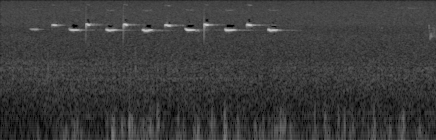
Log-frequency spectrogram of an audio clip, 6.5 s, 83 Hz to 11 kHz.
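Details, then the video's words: Tit singing on 14 April 2021, calling its mate: a quick run of about a dozen high, clear whistled notes alternating between two pitches, roughly three per second, over a soft low rumble. "Песня синички"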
